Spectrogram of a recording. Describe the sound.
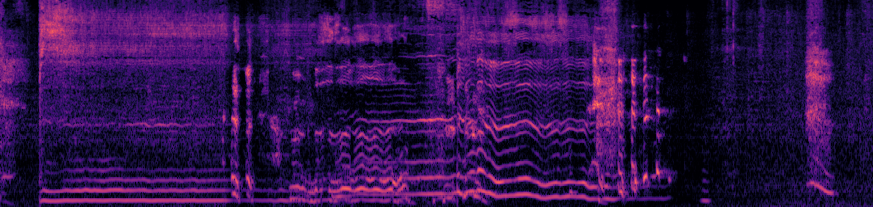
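Several voices hum together in a steady, droning imitation of buzzing bees, holding low notes that later waver and slide in pitch for about eight seconds before breaking off into brief vocal noises.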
